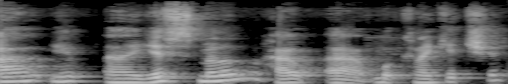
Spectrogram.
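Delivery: quiet, timid, mousy, soft, shy, hesitant voice. Storyteller voices a shy woman speaking to Milo, quiet, shy voice. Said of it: "she talks a little quiet".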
